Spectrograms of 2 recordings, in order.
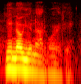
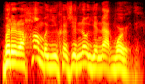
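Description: First: Dropped low and soft, as if to himself; soft repeat. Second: Said in the usual way. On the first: Real, not acted. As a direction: let it sink in quietly, almost a murmur. Preacher repeats the line softly.

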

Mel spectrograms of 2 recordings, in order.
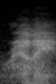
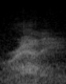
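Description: First: Much lower-pitched voiced "Really?"; patient's questioning reply. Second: Soft whispered "Really?"; hushed echo. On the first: Patient answering the compliment, in a deep voice. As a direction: drop deep for the other man's question. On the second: Retold or imitated. Answering the patient's question, hushed whisper. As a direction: whisper it back quietly.

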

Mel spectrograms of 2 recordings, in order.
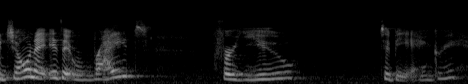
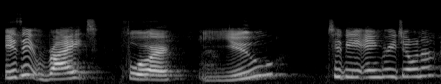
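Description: First: Hushed divine question to Jonah; God's soft question. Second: God's gentle rebuke. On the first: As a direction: ask it gently, almost a whisper. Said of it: "God asks". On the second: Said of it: "picture the intonation in God's voice". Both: Acted.

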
